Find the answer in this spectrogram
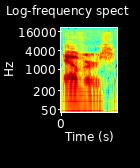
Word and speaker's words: Evers: own you know charles ever took over charles evers so i got pronounced that s charles evers took took over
